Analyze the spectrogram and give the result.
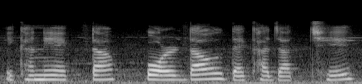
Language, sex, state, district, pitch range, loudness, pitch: Bengali, female, Assam, Hailakandi, 205-225 Hz, -16 LUFS, 215 Hz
